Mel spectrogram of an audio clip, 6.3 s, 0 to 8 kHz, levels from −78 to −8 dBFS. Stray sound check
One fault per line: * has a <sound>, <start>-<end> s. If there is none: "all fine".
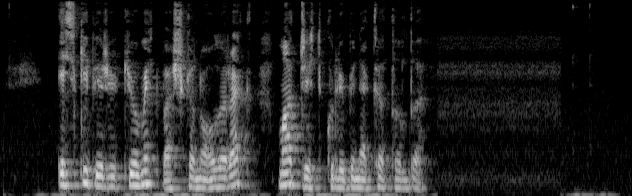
all fine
